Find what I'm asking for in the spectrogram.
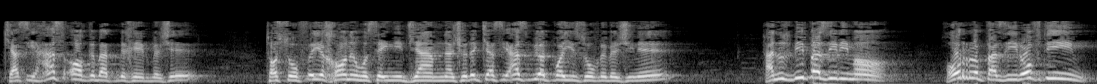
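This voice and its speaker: A man preaching a mourning sermon, rhetorical, swinging between loud cries and hushed storytelling. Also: high-pitched, vocal fry. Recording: dull reverberant hall sound.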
